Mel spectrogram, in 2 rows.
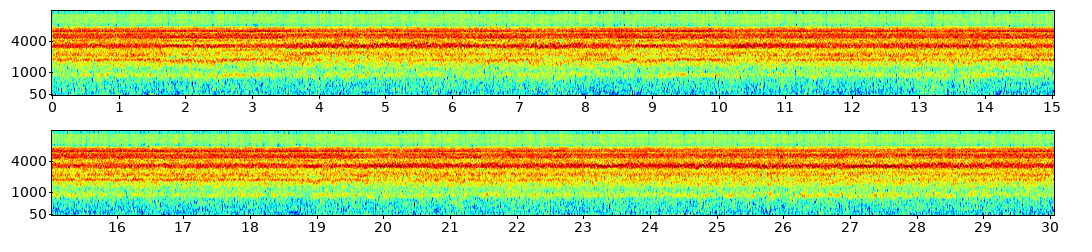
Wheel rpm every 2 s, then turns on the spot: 230, 220, 220, 230, 230, 230, 230, 230, 230, 230, 230, 220, 220, 220, 230.
none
